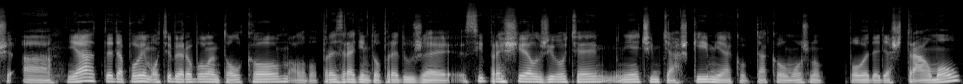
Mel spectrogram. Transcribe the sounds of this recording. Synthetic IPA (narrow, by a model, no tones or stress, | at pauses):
ʔajat̪ɛd̪apɔʋɪɛmʔɔcɛbɛɾɔbɔlɛnt̪ɔʎkɔa̰lɛbɔpɾɛzɾaɟimd̪ɔpɾɛd̪uʒɛsipɾɛʃɪɛlvʒiʋɔcɛɲɪɛt͡ʃiːmcaʃkiːmɲɛakɔt̪akɔʊmɔʒnɔ | pɔʋɛd̪aɟaʃt̪ɾʔaʊmɔʊ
